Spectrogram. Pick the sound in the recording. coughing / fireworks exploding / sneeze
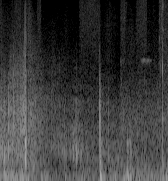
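fireworks exploding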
